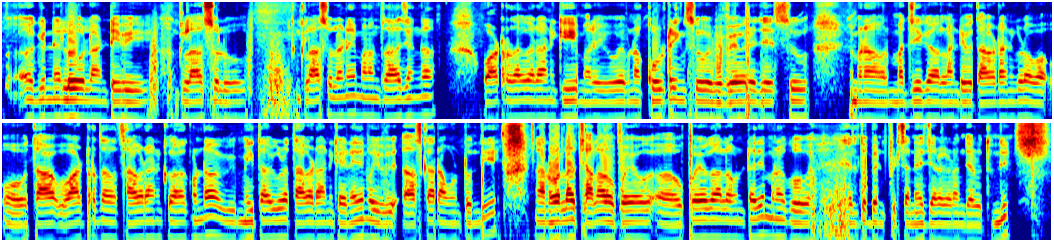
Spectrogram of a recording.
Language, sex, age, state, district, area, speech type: Telugu, male, 18-30, Telangana, Sangareddy, urban, spontaneous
